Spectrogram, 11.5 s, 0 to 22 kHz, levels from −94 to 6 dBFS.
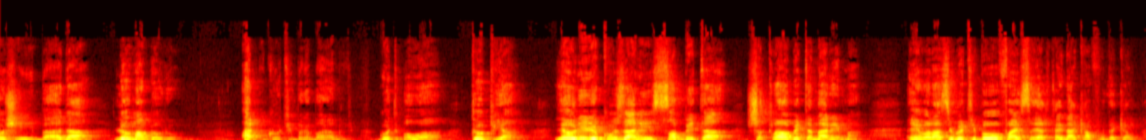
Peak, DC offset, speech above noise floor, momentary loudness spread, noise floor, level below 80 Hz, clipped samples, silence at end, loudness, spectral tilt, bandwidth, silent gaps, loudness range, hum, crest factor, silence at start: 0 dBFS; under 0.1%; 30 dB; 19 LU; -50 dBFS; -56 dBFS; under 0.1%; 0.1 s; -19 LUFS; -4.5 dB/octave; 17 kHz; none; 8 LU; none; 20 dB; 0 s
